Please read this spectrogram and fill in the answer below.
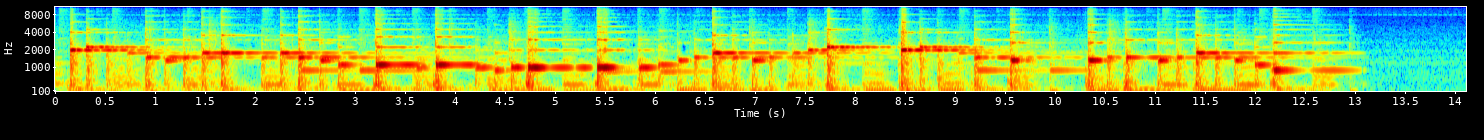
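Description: A piano played high in the right hand: a quick improvised solo of single notes on the A major pentatonic scale, stepping up and down, over a backing track with a repeating bass line and a steady beat. The playing stops near the end.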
